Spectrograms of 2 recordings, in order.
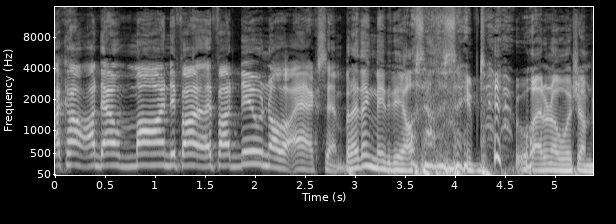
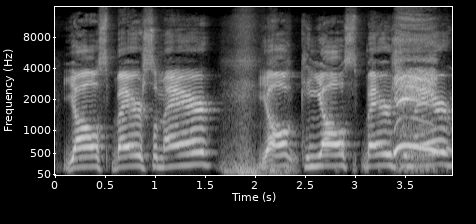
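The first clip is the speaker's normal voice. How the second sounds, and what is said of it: Put-on Kentucky accent. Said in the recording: “That's ... Tennessee accent ... No, Kentucky ... It's my Kentucky accent. It's pretty good. Not bad.”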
